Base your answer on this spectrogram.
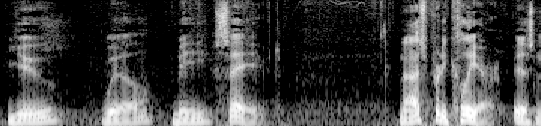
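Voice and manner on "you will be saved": word by word, very slow and softer; slow right down, softly spacing each word; slow, deliberate. Real, not acted. Preacher reading the promise of Romans to the congregation, slow and deliberate.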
